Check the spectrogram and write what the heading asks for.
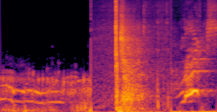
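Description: A man's yell muffled underwater, dull with its high end cut off, followed about a second in by a sudden loud rush of noise, and a man's shout near the end.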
